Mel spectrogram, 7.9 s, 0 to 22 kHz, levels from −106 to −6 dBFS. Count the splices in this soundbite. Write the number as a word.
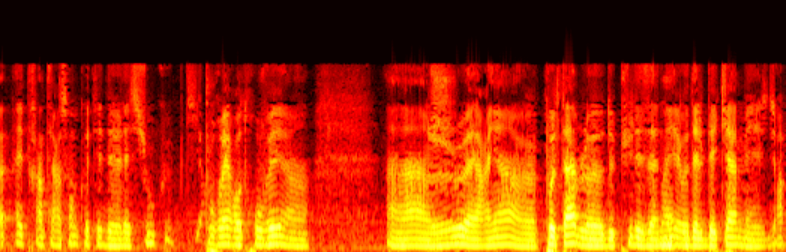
one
